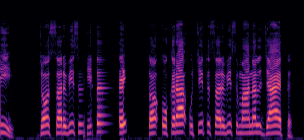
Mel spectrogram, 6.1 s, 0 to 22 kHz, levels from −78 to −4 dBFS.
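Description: Repeated packet loss (robotic sound) runs from 1.57 to 1.85 s, right after "जँ सर्विस". Four short holes, the longest 81 ms, are each patched by stretching the preceding sound, so about 180 ms is missing and the passage turns choppy.

A long network dropout follows from 1.95 to 2.39 s, likely a stall in which about 420 ms of audio never arrived. A fading buzz continues the last sound and then gives way to about 50 ms of silence before the audio resumes, without the lost part.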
